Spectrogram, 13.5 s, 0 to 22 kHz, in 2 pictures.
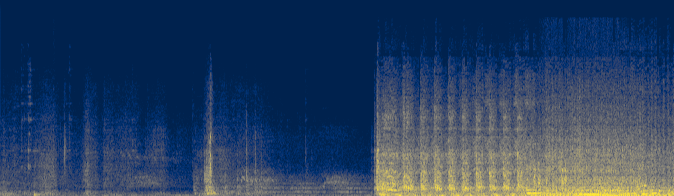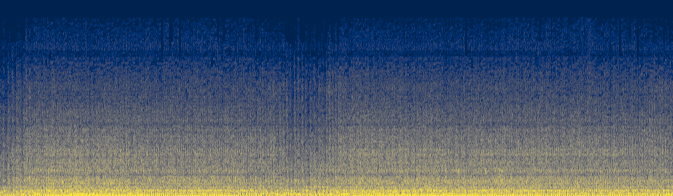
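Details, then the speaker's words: Old 1990s Toyota SDK7 diesel skid steer, sat outside for years, started after electrical repairs: it cranks, catches, then jumps to a loud, fast, steady roar as if running away. Throttle can't be set and it won't idle; oil pressure good, cause unknown. "see there's just no way that can be right um there just no way because it's just way too hard to get that to get that throttle right"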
